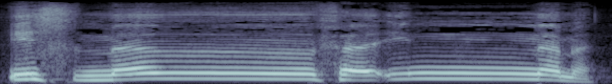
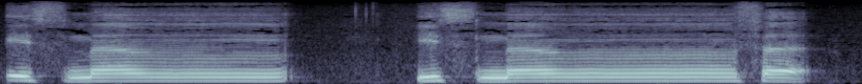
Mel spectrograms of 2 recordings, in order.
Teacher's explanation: فهنخفي النون الساكنة نون التنوين عند الفاء · Term: الإخفاء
